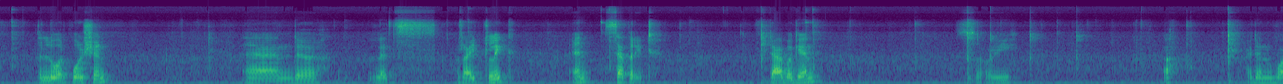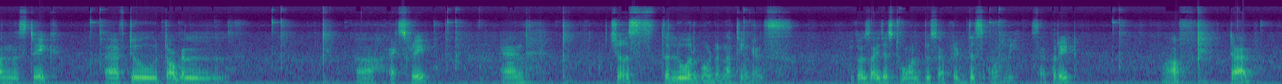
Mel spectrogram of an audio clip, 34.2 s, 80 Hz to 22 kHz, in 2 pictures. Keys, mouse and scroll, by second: 6.1-9.3 right drag, 10.2 Tab, 10.7 click, 11.3-13.3 middle drag, 13.3 ctrl+z, 13.8 ctrl+z, 14.4 ctrl+z, 15.2-16.4 middle drag, 16.4 Tab, 18.4-20.9 drag, 21.5 Tab, 22.6 middle click, 23.1 click, 23.5-24.7 middle drag, 24.7 KP_1, 25.6 click, 29.0-31.9 right drag, 31.9-33.1 drag, 33.1 Tab, 33.6-34.1 middle drag, 34.1-34.2 scroll down 5.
